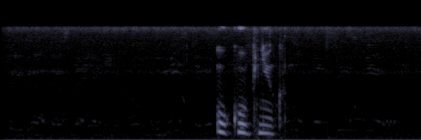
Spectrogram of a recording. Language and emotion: Russian, neutral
